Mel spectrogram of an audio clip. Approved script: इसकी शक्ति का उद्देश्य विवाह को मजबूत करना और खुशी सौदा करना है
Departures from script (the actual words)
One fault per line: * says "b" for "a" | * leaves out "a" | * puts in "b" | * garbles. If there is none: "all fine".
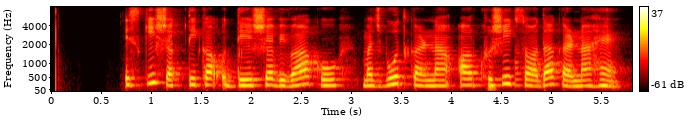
all fine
